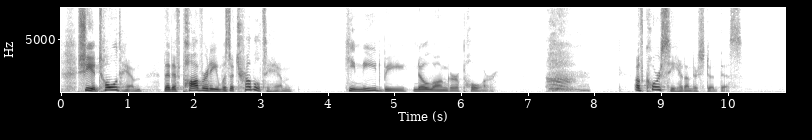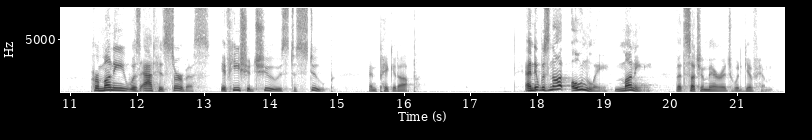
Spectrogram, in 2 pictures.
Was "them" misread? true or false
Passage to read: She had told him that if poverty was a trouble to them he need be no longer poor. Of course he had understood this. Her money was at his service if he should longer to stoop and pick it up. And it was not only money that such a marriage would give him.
true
